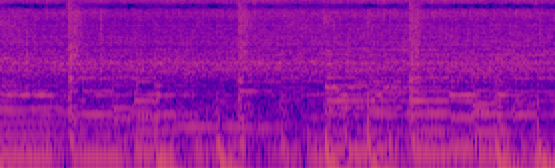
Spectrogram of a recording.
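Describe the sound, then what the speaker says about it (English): Coriander leaves (cilantro) cooking in hot oil in a pan for Gujarati handvo, giving a steady close sizzle and frying hiss with a few soft stirring knocks and no talk. "So that's why I'm cooking it in oil for a few more minutes."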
